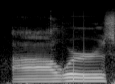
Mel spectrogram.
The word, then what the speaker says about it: hours: Some people have pronounced it like two syllables, but in singing we only sing one fle. So not ours flee. Really cut off the o rs, right?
